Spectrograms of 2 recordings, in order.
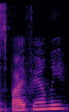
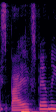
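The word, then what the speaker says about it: Spy × Family: Because I'm a huge fan of Spy Family. Remember, guys, if you say Spy X Family, that's wrong, that X is silent.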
